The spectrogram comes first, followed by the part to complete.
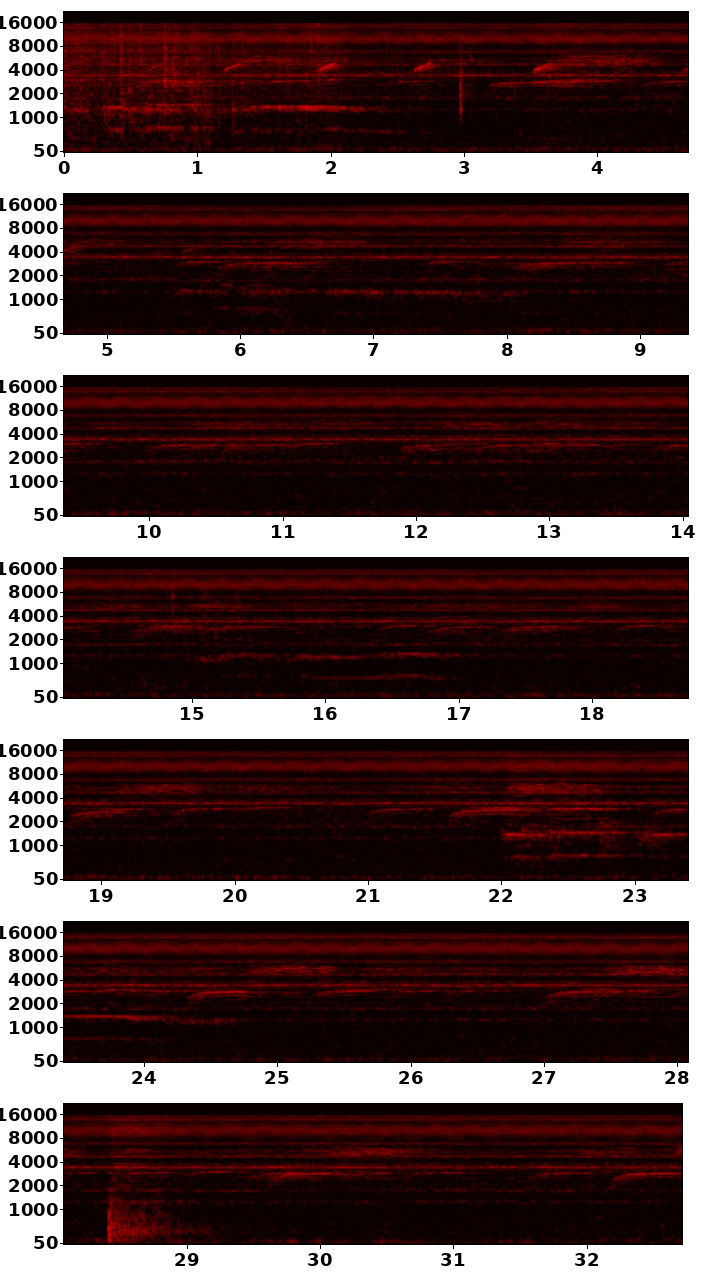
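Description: Near silence: faint outdoor ambience with small birds chirping in short, repeated calls over a steady, faint high hum. One brief knock sounds near the end.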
